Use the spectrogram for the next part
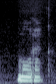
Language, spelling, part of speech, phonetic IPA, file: Polish, murek, noun, [ˈmurɛk], LL-Q809 (pol)-murek.wav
